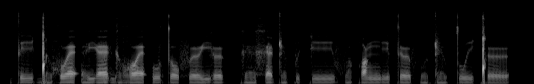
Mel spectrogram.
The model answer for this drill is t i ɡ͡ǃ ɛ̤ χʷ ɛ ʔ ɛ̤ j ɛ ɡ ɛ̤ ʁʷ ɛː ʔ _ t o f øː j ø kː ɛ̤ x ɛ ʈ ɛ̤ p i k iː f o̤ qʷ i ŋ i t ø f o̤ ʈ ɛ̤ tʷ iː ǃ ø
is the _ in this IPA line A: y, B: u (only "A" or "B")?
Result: B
